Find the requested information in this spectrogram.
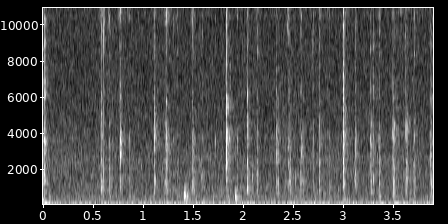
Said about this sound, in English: Sorry, I type really bad.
